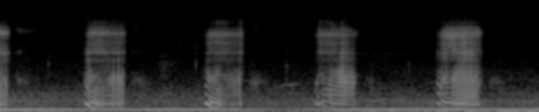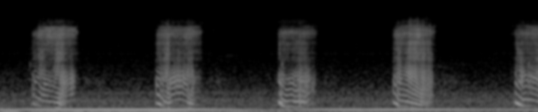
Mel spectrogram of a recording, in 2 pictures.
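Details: Pet cat, small yet snoring loudly while sleeping with half-open eyes: nine rasping snores spaced roughly every two seconds, each with a whistly tone gliding downward, steady low hum in the room.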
